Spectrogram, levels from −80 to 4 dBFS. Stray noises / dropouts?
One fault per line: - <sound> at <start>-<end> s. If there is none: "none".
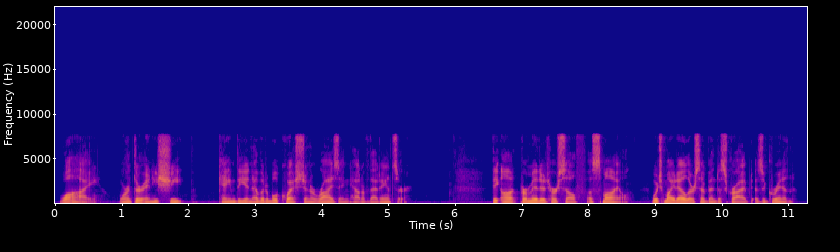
none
